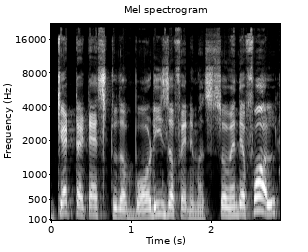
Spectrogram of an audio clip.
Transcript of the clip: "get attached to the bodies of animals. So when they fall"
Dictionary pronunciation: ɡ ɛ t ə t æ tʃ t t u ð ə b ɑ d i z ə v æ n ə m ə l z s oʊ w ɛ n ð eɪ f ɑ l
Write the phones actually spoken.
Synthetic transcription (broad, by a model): ɡ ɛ t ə t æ s t t u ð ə b ɑ d i z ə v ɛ n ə m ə l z s oʊ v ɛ n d eɪ f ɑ l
